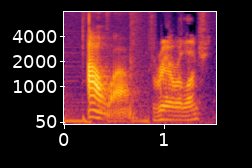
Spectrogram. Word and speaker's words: hour: the start this age is silent we don't pronounce it hour three hour lunch three hour lunch three hour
